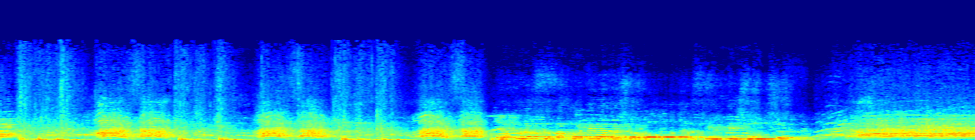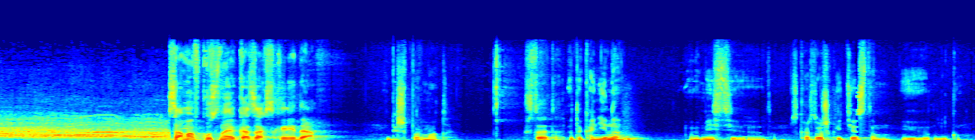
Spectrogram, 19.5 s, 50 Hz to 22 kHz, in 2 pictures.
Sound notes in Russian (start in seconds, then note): 7.9 толпа ликует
